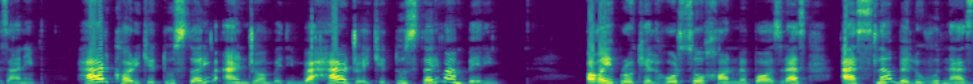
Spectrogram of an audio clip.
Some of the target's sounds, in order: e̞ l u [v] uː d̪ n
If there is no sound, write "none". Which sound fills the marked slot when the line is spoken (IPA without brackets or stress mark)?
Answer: v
